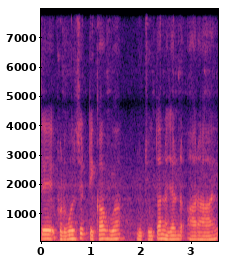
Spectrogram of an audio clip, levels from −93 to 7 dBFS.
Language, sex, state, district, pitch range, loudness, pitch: Hindi, male, Uttar Pradesh, Jalaun, 125-145 Hz, -17 LUFS, 135 Hz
